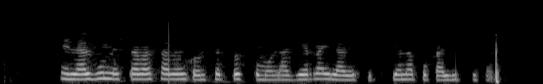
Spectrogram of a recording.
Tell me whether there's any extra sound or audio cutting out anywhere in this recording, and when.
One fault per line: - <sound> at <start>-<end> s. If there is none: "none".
none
